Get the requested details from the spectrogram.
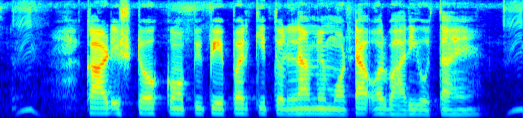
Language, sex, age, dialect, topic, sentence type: Hindi, female, 25-30, Kanauji Braj Bhasha, agriculture, statement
